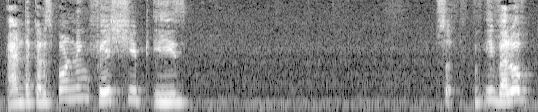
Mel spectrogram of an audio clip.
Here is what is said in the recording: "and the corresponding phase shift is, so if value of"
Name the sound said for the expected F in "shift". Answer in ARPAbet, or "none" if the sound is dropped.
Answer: P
